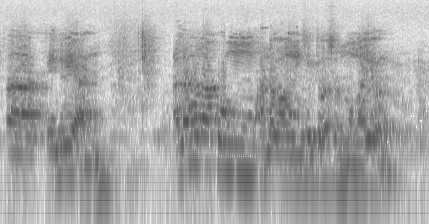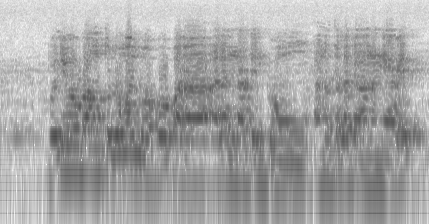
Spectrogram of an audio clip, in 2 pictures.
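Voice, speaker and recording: In an echoey room with faint noise, a man plays a stern police chief in an analog horror tape. He probes a suspect with pointed questions at an ordinary male pitch. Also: a little fast, lo-fi sound, close to an everyday voice. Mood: probing. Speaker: police interrogator. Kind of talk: amateur analog horror audio acting.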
